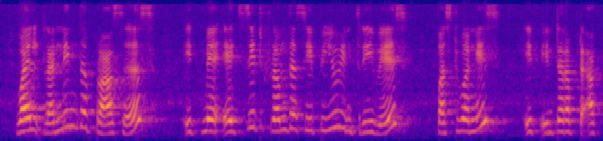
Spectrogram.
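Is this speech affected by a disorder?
No.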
